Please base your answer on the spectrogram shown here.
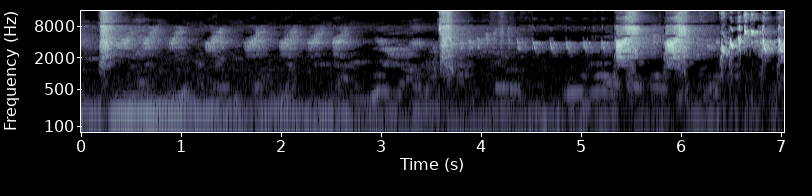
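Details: Long-tailed shrike song with kapas tembak imitations: a short run of repeated buzzy notes over a low hum, a pause, then a steady whistled note and sharp, bright bursts toward the end.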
